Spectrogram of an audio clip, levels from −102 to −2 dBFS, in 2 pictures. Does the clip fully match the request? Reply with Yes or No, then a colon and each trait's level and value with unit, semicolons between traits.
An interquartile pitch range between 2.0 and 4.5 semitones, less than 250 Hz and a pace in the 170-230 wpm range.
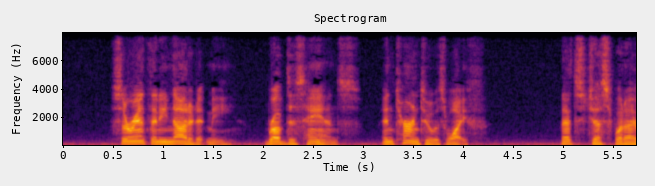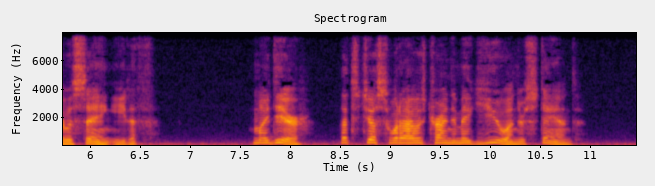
No: wide, 5.4 semitones; low, 135 Hz; average, 175 wpm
